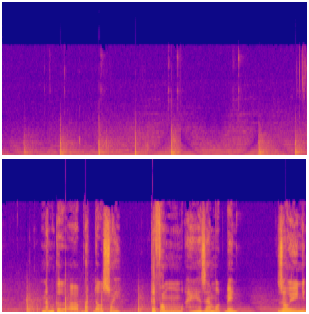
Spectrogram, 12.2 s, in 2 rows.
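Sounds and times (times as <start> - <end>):
hard shoe heels clacking along a corridor: 0.4 - 3.6, 5.1 - 9.3
speech: 6.9 - 10.9, 11.6 - 12.1.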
